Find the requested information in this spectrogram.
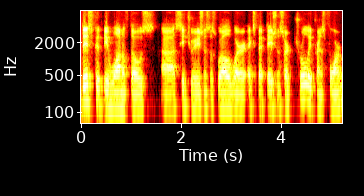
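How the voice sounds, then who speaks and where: A man with a non-native accent speaks at a moderate pace in a medium pitch, with hardly any pauses. His intonation is fairly even, and the sound is dry and close with no echo. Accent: foreign. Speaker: service industry analyst. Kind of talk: podcast discussion. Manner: halting, many fillers.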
